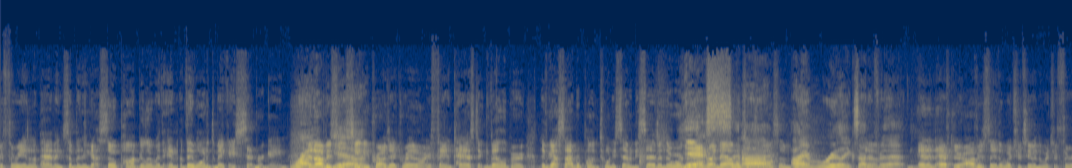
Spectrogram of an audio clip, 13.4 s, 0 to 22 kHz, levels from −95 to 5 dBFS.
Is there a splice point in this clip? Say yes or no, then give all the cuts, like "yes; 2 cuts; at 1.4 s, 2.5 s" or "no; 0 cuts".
yes; 1 cut; at 2.2 s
